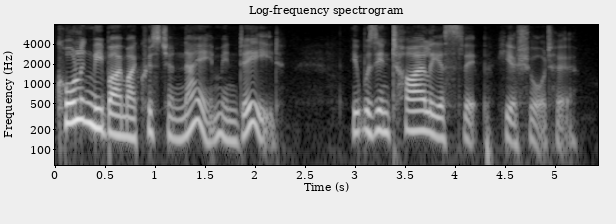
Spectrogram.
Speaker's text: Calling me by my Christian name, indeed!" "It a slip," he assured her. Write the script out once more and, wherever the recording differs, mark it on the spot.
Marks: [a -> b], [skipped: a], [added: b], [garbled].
Calling me by my Christian name, indeed!" "It [added: was entirely] a slip," he assured her.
